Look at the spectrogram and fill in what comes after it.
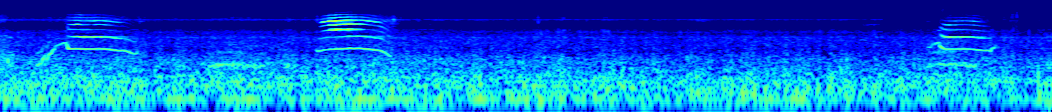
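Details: Little kitten walking and meowing, three soft high-pitched meows spaced unevenly, the second loudest, each a brief bent whine with bright overtones, against a low steady room hiss.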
